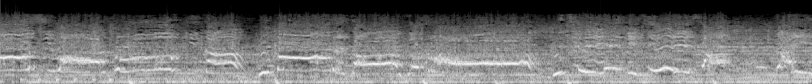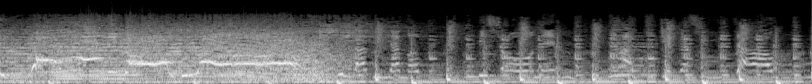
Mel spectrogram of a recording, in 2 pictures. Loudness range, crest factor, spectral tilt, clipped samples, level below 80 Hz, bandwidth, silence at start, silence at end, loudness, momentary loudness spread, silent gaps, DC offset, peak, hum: 7 LU; 6 dB; -5.5 dB/octave; 0.6%; -22 dBFS; 11 kHz; 0 s; 0 s; -7 LUFS; 9 LU; none; under 0.1%; 0 dBFS; none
